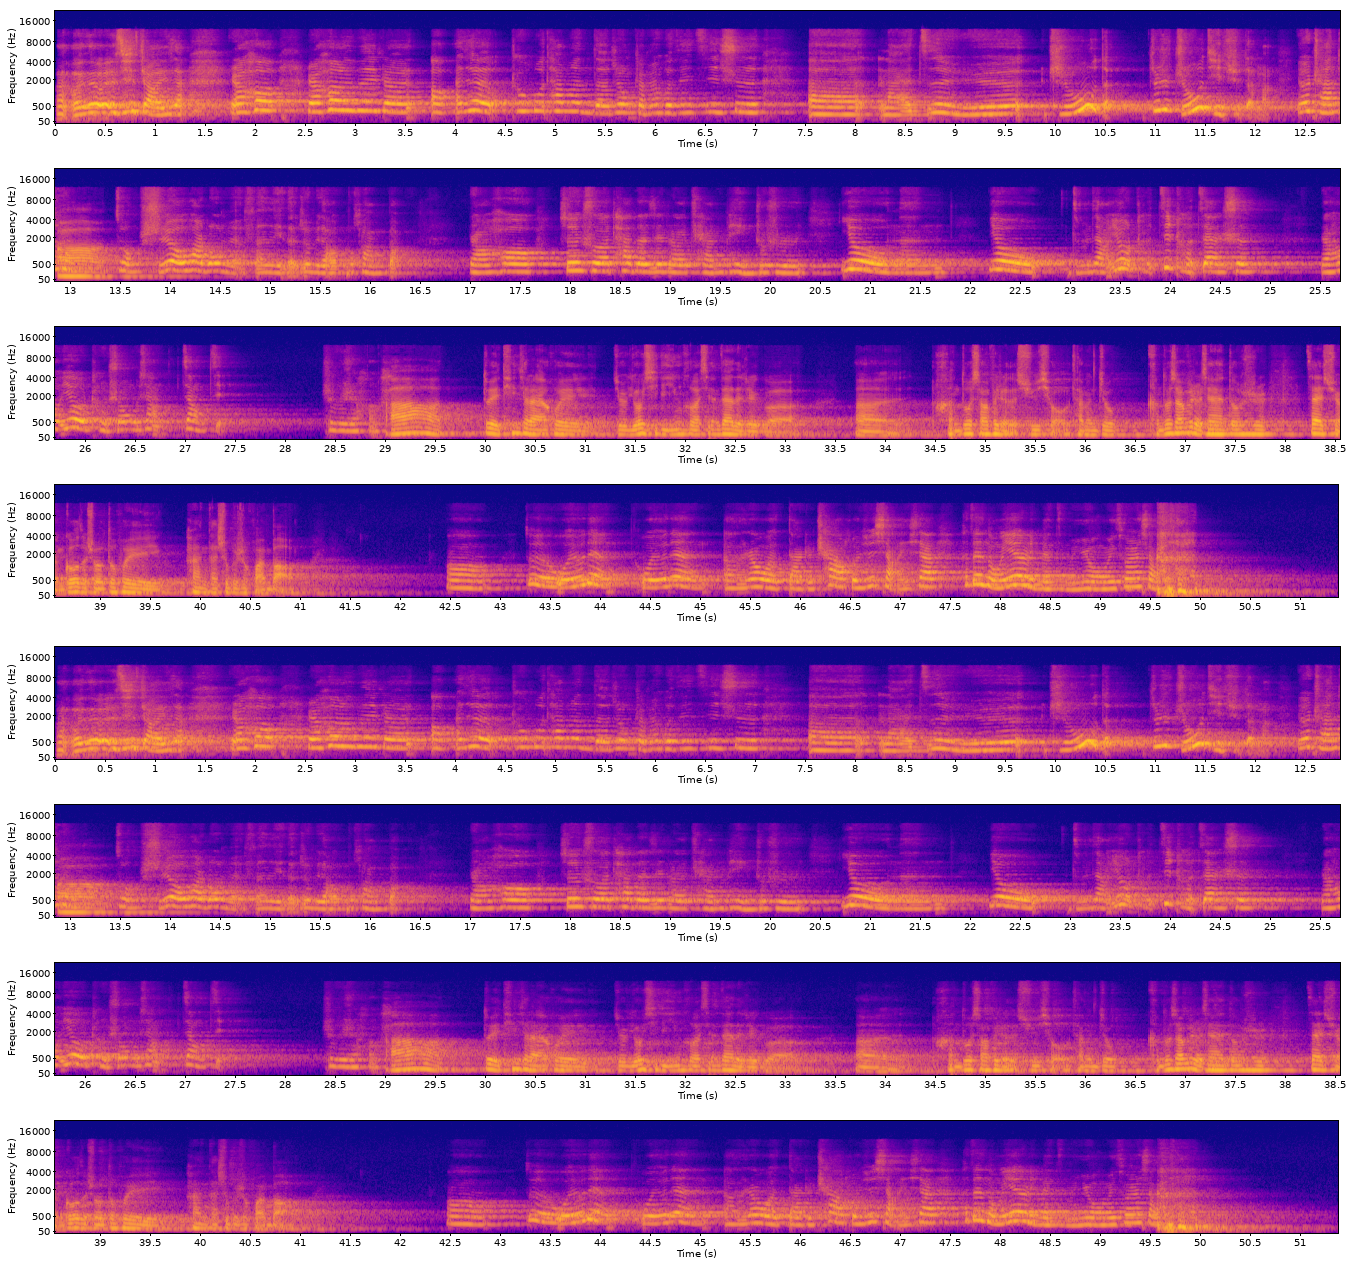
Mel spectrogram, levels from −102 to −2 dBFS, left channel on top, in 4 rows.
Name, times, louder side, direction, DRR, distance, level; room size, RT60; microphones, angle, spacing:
voice 1, 0.0-10.6 10.9-13.2 13.5-16.3 17.0-20.4 20.7-21.8 22.2-24.9 25.5-27.4 28.4-29.1 42.5-42.9 43.3-49.7, left 3 dB, 30° left, 5 dB, 0.5 m, -25 dB
voice 2, 12.9-13.3 29.0-29.6 30.0-33.1 33.7-36.3 36.6-40.9 49.6-50.0, left 2 dB, 55° left, 9 dB, 0.7 m, -25 dB
26.0 x 17.5 x 2.7 m, 2.9 s
head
